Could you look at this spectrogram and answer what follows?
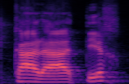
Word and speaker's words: caráter: Presentes no texto os vocábulos caráter, preste atenção. Sílaba tônica, repare, é oxítona, paroxítona. Paroxítona terminada em R.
